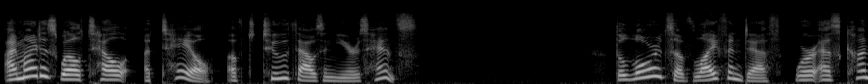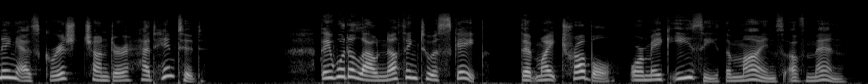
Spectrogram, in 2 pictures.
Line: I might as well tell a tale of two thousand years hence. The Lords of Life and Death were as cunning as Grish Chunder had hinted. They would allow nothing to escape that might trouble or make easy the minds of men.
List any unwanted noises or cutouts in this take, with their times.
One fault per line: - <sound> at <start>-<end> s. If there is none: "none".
none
